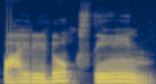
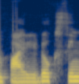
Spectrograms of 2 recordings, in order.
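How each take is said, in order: First: pyridoxine drawn out syllable by syllable; teacher slowly sounding out pyridoxine. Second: Said in the usual way. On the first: Shown as a demonstration. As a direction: stretch pyridoxine slowly, lengthening the final सिन. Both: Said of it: "ध्यान से इसका नाम अगर हम लोग निकालेंगे".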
